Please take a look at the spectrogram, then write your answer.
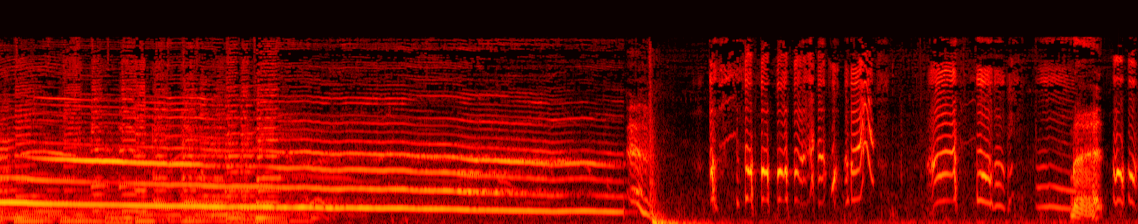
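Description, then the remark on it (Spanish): A single voice lets out a long, drawn-out howl that slowly slides down in pitch, imitating a wolf, then breaks off into bursts of laughter and excited vocal noises. “Una vez acampamos junto al río Limpopo y de repente una manada de lobos hambrientos nos atacó. ¡Oh, mon Dieu! ¡Cómo aullaban!”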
